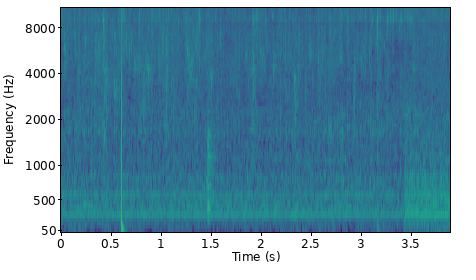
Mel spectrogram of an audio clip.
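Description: Shallots or onion, garlic and curry leaves sizzle in hot oil for an appalam kuzhambu base, a soft continuous crackle with a few sharp pops and clicks of stirring.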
